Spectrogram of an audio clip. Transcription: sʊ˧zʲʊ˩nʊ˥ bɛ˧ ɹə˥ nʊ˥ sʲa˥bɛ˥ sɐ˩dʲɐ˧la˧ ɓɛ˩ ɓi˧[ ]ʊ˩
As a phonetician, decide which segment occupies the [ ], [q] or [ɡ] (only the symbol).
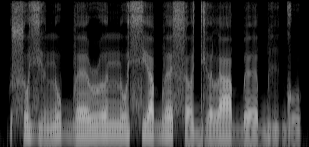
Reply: ɡ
